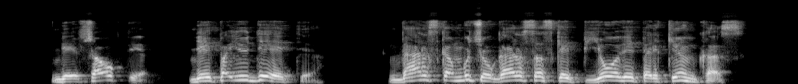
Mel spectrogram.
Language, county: Lithuanian, Marijampolė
